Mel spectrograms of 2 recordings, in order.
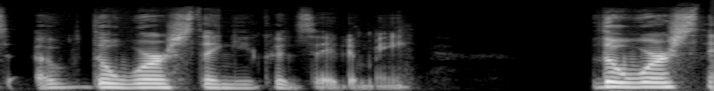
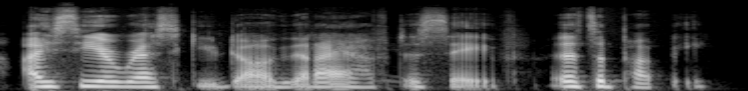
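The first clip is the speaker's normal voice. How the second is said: usual speaking voice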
